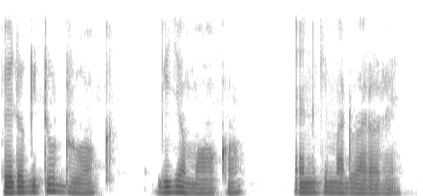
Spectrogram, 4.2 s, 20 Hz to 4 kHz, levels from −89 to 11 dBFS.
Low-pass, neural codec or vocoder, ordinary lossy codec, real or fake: 3.6 kHz; none; none; real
